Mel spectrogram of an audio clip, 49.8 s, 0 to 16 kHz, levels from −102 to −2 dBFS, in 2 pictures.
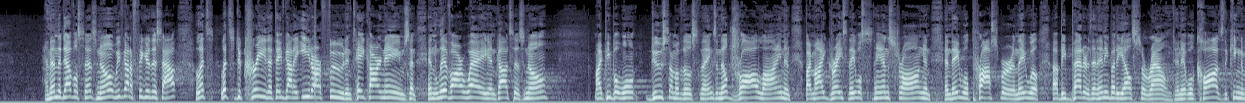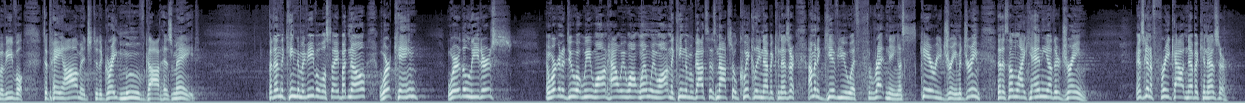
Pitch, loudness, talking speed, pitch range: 200 Hz, -17 LUFS, 185 wpm, 180-225 Hz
